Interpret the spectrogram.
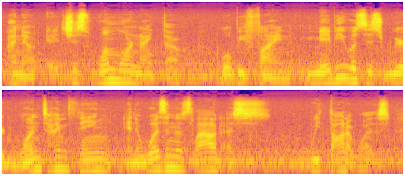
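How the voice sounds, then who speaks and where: A man's voice: mid-range voice, animated, a little slow, heavy background noise, natural voice. A man acting an affectionate, reassuring young husband in an amateur audio drama, speaking in a casual, slightly hesitant way. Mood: confused, reassuring. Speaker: actor in an amateur radio drama. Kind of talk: naturalistic audio drama dialogue.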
